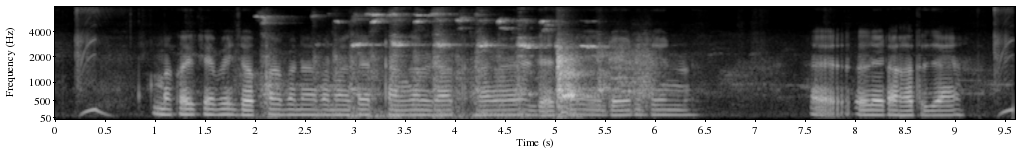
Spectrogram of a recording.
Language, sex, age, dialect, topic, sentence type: Bhojpuri, male, 18-24, Northern, agriculture, statement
